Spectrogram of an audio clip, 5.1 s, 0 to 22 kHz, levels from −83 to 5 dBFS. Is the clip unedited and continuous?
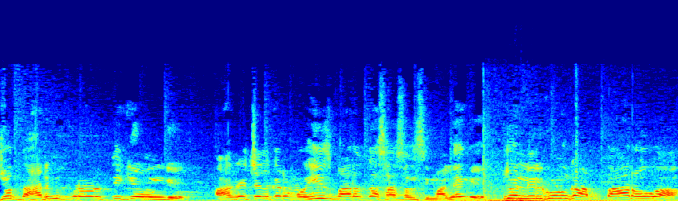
no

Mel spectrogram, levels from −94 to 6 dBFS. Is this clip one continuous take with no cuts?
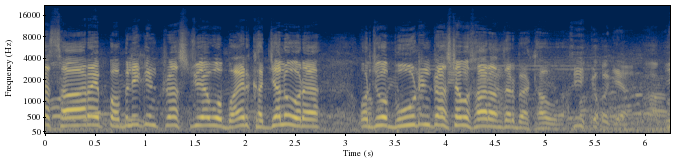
yes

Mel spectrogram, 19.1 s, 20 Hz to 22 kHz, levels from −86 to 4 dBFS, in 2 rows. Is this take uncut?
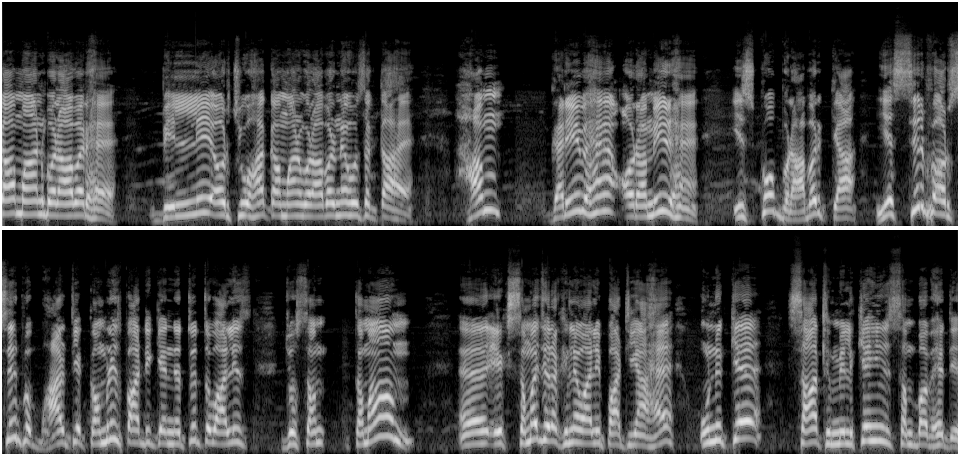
yes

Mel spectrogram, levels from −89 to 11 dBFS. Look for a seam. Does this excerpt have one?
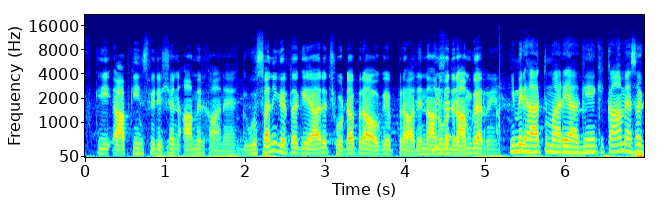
yes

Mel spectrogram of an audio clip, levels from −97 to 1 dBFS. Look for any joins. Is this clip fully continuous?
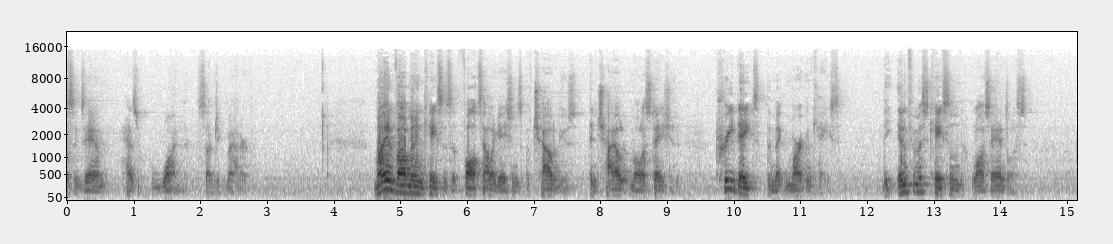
no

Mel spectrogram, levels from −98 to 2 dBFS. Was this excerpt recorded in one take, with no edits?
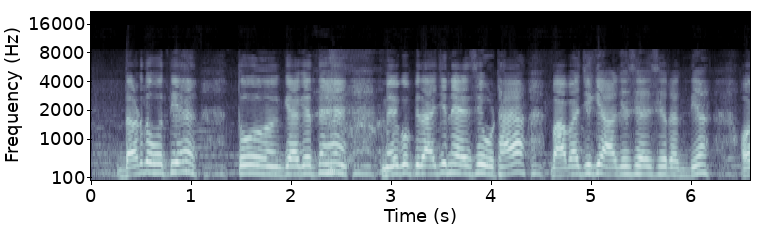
yes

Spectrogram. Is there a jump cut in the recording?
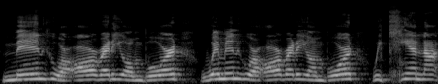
no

